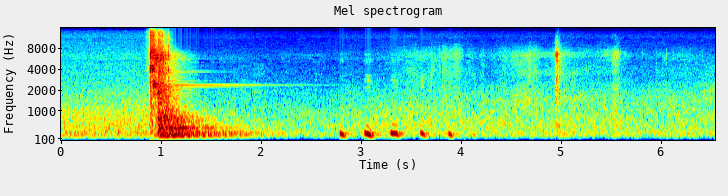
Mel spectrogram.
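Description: A single sharp air rifle shot about a second in, from an Air Arms S510 .22 pre-charged pneumatic, followed by a ringing tail that dies away over about a second and a half. Five short low falling sounds follow in quick succession, then a few faint clicks.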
